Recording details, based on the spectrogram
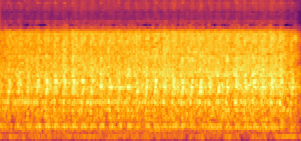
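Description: A home sewing machine runs steadily for about three seconds, stitching a sleeve into place with an even, continuous mechanical whir and close, rapid needle rhythm at constant speed, no voices.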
